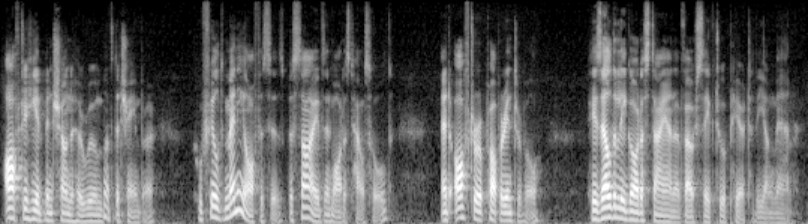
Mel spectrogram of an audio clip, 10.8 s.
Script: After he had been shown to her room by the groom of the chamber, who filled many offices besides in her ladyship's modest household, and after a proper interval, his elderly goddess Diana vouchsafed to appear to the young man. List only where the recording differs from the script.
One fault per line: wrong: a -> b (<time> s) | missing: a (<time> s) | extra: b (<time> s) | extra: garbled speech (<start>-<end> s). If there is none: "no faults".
missing: by the groom (1.4 s)
missing: her ladyship's (4.4 s)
